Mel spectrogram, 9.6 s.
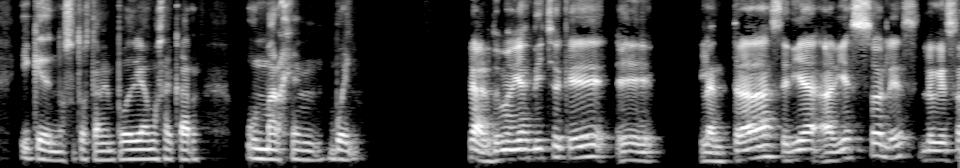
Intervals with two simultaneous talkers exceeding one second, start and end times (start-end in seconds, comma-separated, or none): none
